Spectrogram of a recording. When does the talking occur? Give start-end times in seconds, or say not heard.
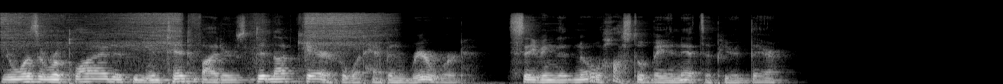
0.0-7.8.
